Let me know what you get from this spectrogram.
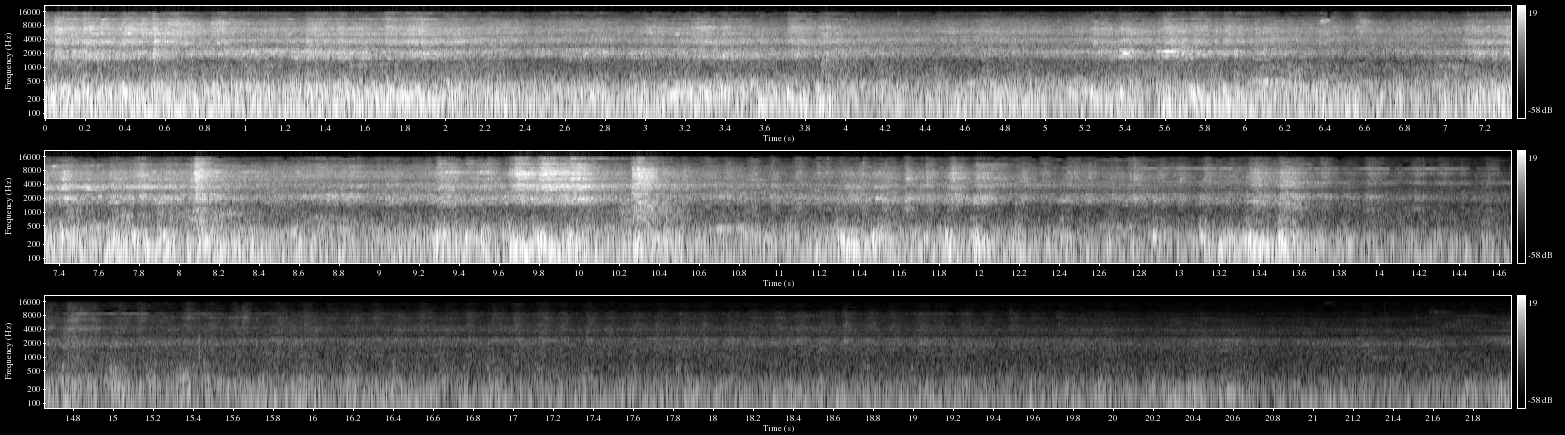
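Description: Freight train cars rolling past a grade crossing: a steady rumble of wheels with clickety-clack and several sharp knocks over the rail joints. About fourteen seconds in, the last cars go by and the sound fades as the train moves away.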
